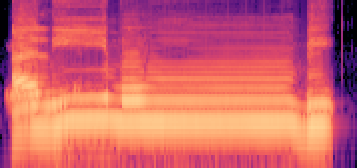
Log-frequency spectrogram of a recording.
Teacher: harus ada mimnya, harus ada gunnahnya, ma'al ikhfa, harus disamarkan pula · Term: iqlab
